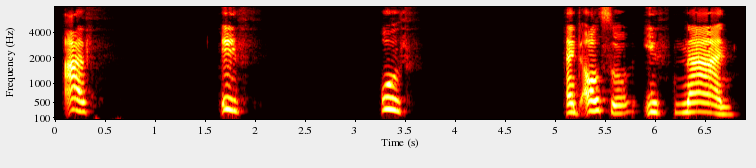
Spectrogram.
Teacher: So as you try to pronounce 'ath', 'ith', 'uth' and also 'ithnaan', you notice the narrow escaping of the air through the teeth. So Thaa is interdental, fricative, and voiceless.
